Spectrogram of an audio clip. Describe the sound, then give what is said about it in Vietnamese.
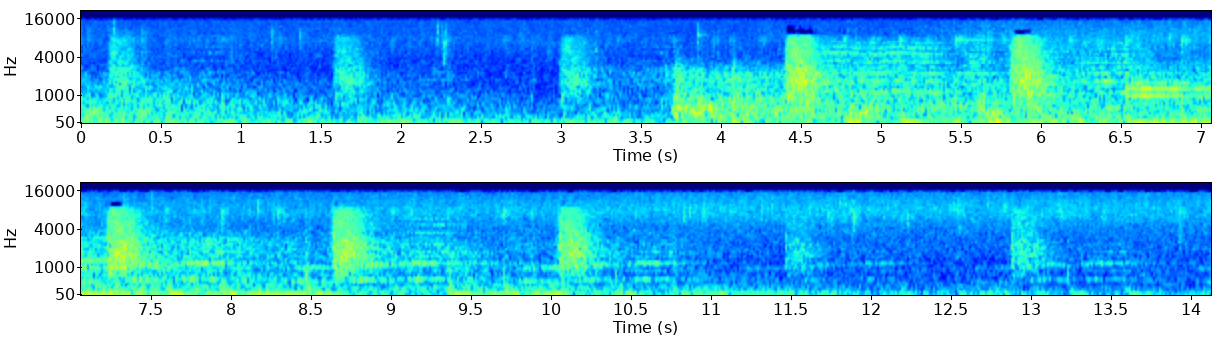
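Heavy rain pours down in a windy forest storm, a dense steady roar of drops broken by many sharp, loud crashing hits. “Mưa ào ào như trút, những hạt mưa to như hạt đậu trong cơn cuồng phong sầm sập rơi xuống,”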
